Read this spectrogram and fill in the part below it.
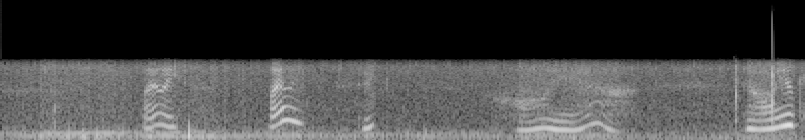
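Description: A puppy whines in short, high, wavering cries close by.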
